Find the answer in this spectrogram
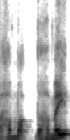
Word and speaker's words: hamate: I'm gonna somebody pronounced it last night on rounding third. I had it completely wrong. The hamate bone, hamate.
